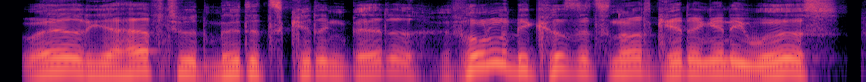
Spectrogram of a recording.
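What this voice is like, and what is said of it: Put-on Liverpool accent. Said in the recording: “That's the best I can do for a Liverpool accent as well.”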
